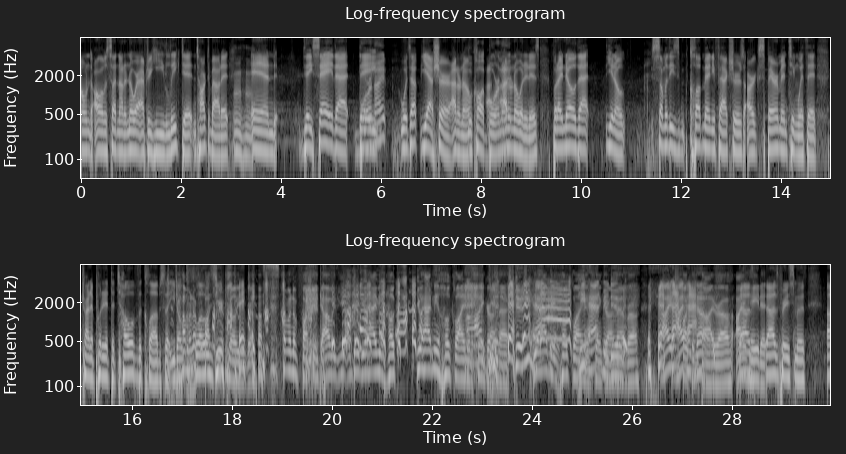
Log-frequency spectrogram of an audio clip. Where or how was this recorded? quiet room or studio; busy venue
busy venue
